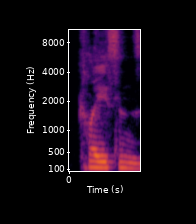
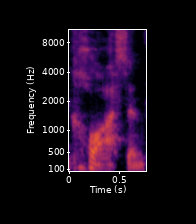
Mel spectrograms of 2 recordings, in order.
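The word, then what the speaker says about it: Clason: And I have been pronouncing George S. Clayson's name wrong. I've been saying Clausen for some reason.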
